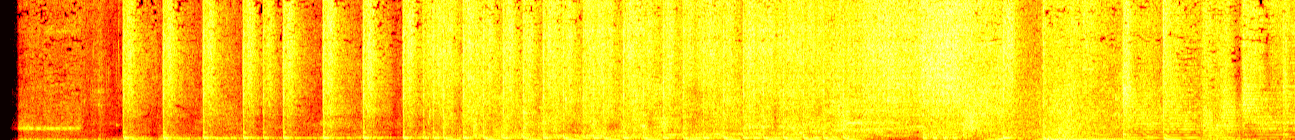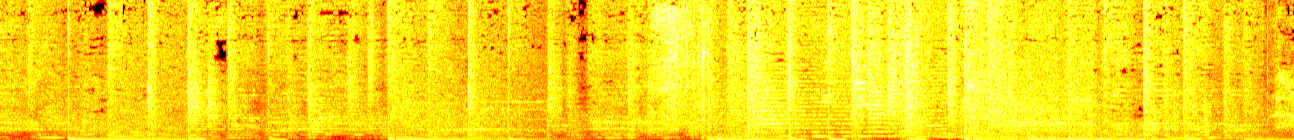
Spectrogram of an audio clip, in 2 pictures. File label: trailer bgm ringtone; cobra; chiyaan vikram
